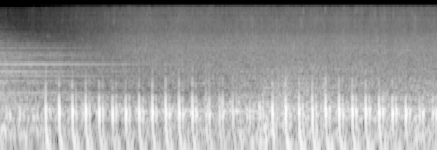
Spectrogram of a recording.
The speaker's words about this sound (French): Alors que l'église sonne une heure de l'après-midi, un nouvel orage s'abat sur Vaison-la-Romaine et la pluie reprend de plus belle.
